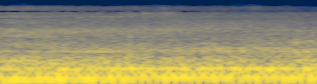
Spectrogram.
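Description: A car on the road gives off a steady, low rumble of engine and tire noise, holding even loudness throughout, with no voices present.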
